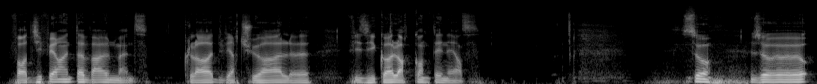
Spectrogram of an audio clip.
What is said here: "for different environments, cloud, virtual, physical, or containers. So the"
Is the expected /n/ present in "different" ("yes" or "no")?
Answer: no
